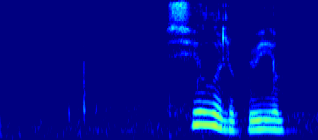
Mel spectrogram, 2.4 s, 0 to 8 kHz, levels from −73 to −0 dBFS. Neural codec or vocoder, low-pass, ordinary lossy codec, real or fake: none; none; none; real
